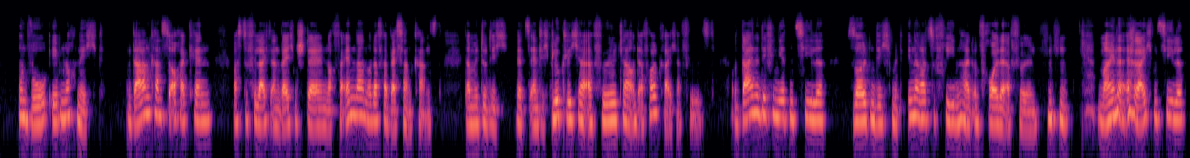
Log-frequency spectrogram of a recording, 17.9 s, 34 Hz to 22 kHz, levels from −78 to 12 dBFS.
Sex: female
